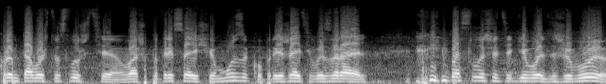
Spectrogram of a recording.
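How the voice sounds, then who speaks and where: Against noticeable background noise, a man speaks with a fairly high pitch. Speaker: radio podcast host. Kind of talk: casual interview. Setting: microbrewery bar in Tel Aviv. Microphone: old media player recording, poor quality.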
